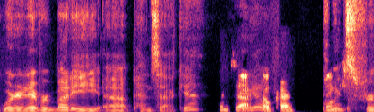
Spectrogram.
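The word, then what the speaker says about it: Pensak: hello i think i always say your name wrong penske or um eric how would you say p-e-n-s-a-k pensack and zach okay yeah i'm not too good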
